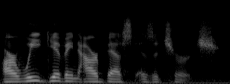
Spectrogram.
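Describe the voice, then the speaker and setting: A pastor preaching to his congregation. His voice is bright and sits at a middle pitch. He swings between loud, driving emphasis and hushed, almost whispered quotations. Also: normal speed. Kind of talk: sermon. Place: church sanctuary.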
